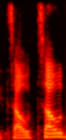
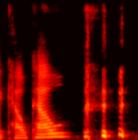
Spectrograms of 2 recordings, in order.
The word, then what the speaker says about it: Cao Cao: They wouldn't say Cao Cao, they would say Cow Cow.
